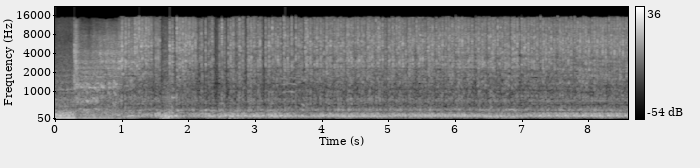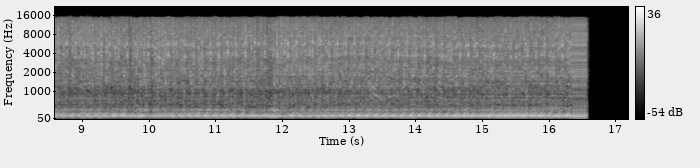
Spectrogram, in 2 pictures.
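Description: Engine of an Austin gasser hot rod starting about a second in, then running at a loud, steady idle.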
